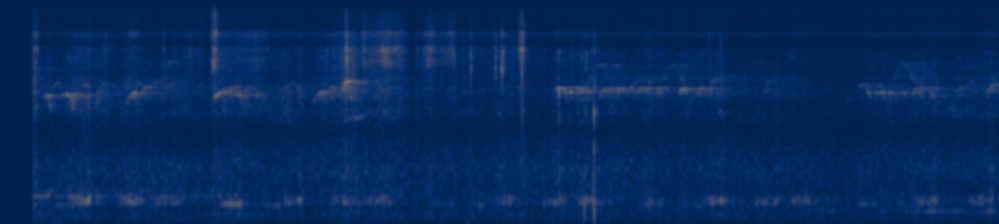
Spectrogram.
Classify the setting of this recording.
park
